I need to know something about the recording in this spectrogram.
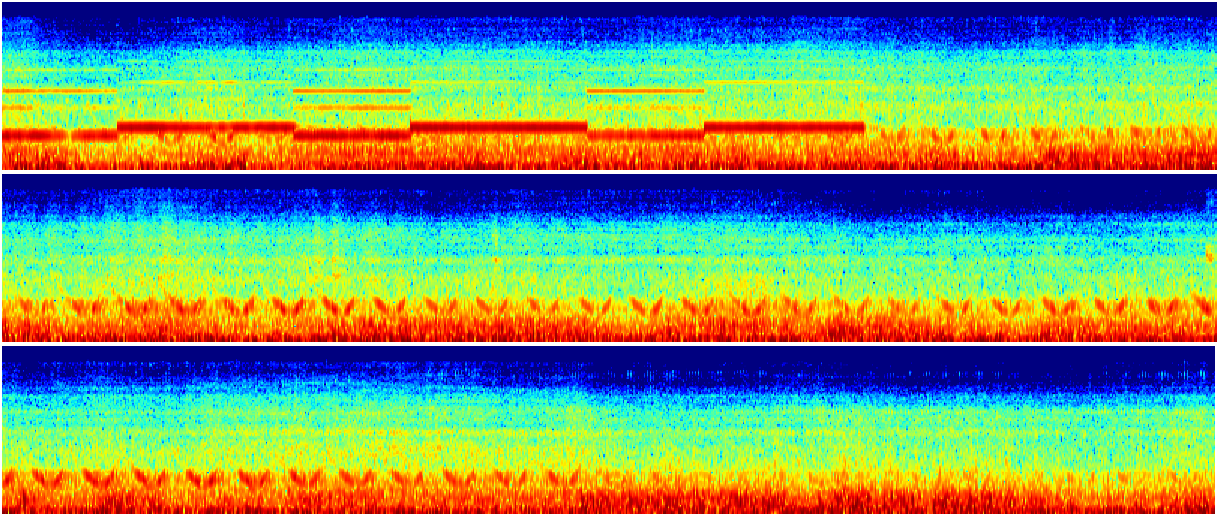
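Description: A motor scooter engine hums steadily on the move.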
